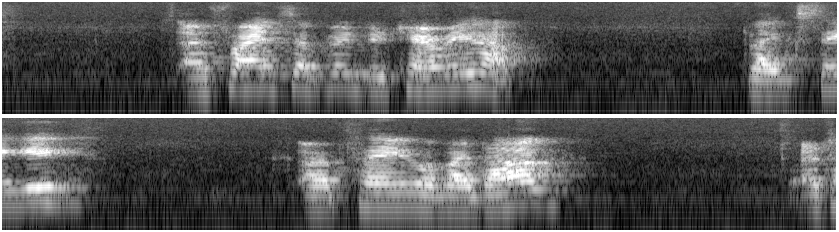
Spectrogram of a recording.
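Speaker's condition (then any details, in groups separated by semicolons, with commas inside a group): Muscular dystrophy, Duchenne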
